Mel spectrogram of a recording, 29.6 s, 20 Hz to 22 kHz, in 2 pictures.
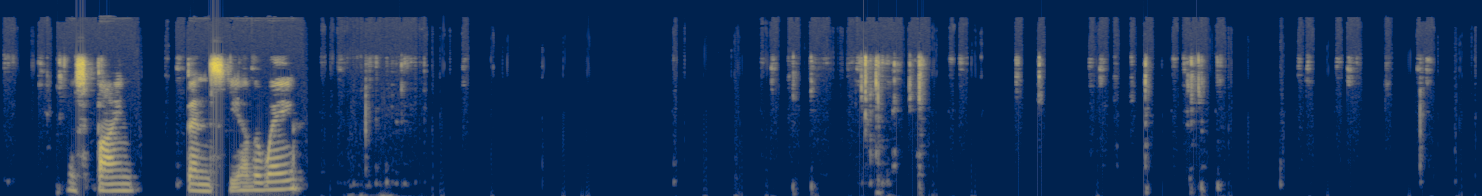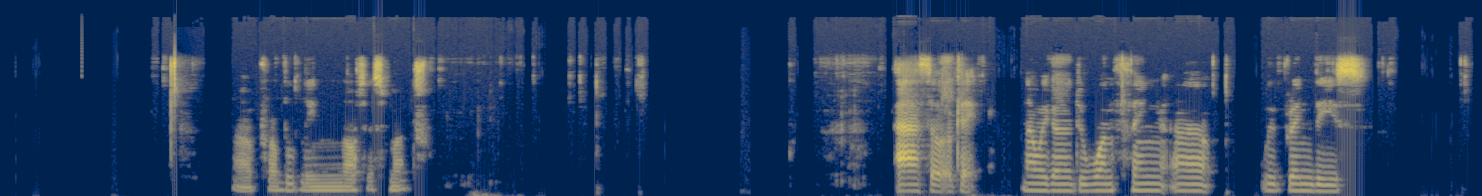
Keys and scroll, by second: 0.8 shift+r, 2.1 r, 7.9 r, 12.0 shift+r, 17.7 r.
